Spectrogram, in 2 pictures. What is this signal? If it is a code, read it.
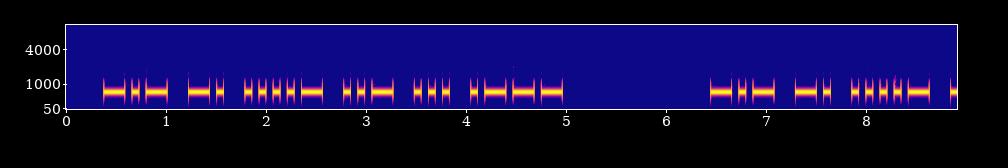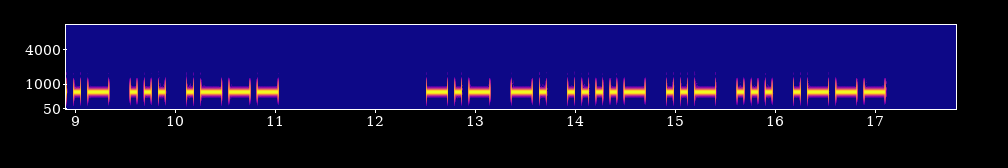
Morse code, heard as a keyed tone, about 17 wpm, 700 Hz. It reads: KN4USJ KN4USJ KN4USJ
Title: USA Call Signs - 6 Characters - Repeated 3x - 17wpm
